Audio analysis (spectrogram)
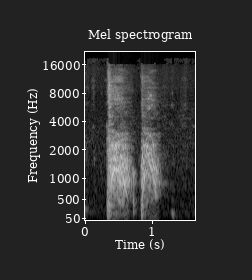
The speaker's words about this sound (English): Ooh, bless me. With a cough.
